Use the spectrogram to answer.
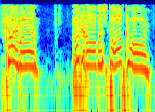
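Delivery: high, incredulous stand-up rant; Seinfeld impression. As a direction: rant about popcorn like Seinfeld. Seinfeld-style bit about popcorn.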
